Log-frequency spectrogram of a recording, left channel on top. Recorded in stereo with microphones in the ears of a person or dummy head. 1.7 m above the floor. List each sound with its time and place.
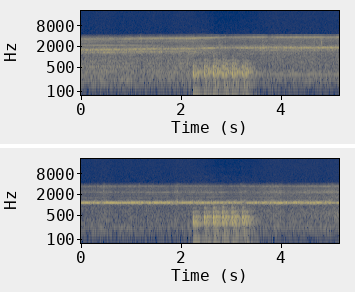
2.2 s knocking: 50° right (ahead or behind), 3.5 m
